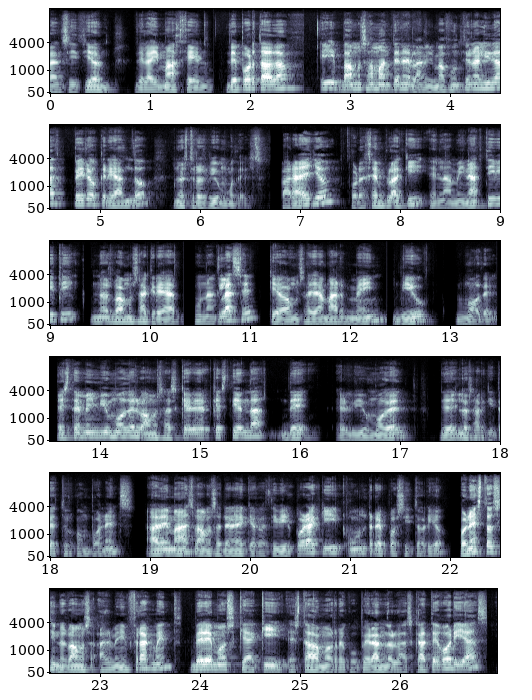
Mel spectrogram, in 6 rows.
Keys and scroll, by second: 9.1 super+n, 16.4 Return, 21.8 Return.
